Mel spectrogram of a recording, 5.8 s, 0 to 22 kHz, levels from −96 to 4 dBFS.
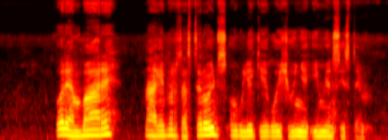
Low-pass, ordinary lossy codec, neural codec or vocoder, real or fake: none; none; none; real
